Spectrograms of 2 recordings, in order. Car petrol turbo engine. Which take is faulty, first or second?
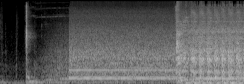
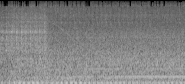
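second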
